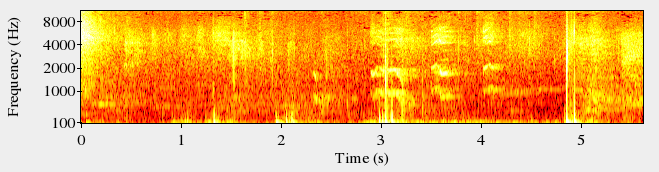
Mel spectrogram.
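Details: Rottweiler puppies waiting for their owners whine in thin, wavering high notes between soft thumps and bumps.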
